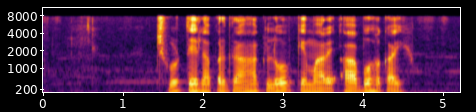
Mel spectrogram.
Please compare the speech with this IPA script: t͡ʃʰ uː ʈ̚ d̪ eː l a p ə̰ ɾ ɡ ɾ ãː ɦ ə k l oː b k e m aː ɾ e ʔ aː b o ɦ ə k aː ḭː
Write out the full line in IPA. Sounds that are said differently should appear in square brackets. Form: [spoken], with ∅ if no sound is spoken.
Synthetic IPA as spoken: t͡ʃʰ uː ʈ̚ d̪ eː l a p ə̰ ɾ ɡ ɾ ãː ɦ ə k l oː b k e m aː ɾ e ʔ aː b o ɦ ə k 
